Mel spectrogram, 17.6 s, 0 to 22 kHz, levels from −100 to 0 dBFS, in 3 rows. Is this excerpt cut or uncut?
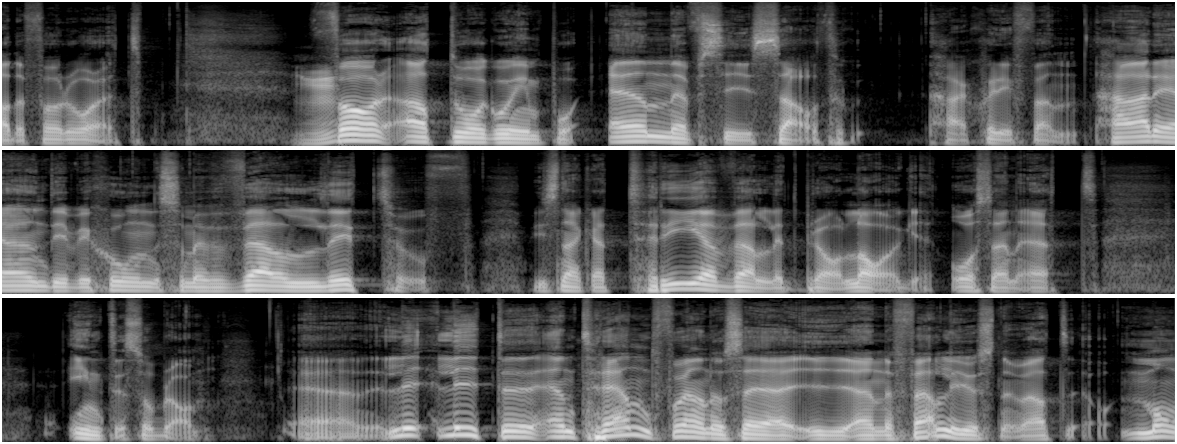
uncut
